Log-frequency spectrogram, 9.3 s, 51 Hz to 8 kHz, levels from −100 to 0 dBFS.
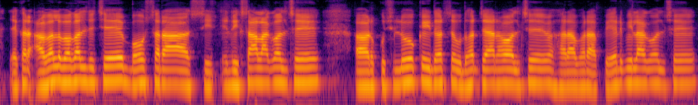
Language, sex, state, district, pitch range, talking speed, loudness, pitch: Angika, male, Bihar, Purnia, 135-155 Hz, 155 wpm, -20 LUFS, 145 Hz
